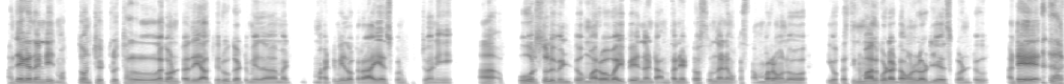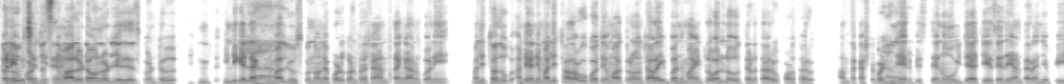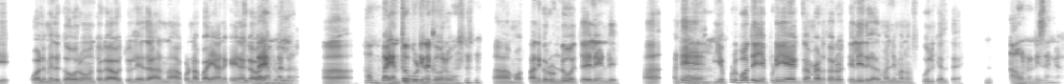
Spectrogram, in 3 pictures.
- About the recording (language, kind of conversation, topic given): Telugu, podcast, ఆన్‌లైన్ కోర్సులు మీకు ఎలా ఉపయోగపడాయి?
- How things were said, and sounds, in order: stressed: "చల్లగా"; in English: "నెట్"; in English: "డౌన్‌లోడ్"; chuckle; in English: "డౌన్‌లోడ్"; giggle; in English: "ఎక్సామ్"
